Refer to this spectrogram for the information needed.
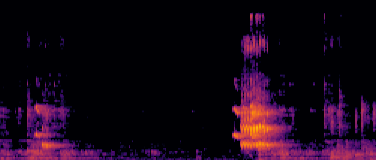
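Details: A budgerigar first gives softer chirps, then after a pause lets out one loud, grating, harmonic squawking call lasting about a second, followed by quieter chatter.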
